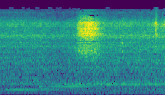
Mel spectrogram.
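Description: Soft background music of long held notes that step to a new pitch, under a pause in the talk, with one short breath about a second in.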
